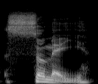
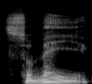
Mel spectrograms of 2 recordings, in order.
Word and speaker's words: sommeil: It's avoir sommeil. – Sommeil. It's sometimes a little tricky to pronounce that word.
